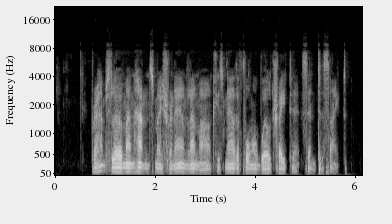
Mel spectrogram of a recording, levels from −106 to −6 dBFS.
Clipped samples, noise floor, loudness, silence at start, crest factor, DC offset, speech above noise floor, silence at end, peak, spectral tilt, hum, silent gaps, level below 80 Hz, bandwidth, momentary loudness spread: under 0.1%; -68 dBFS; -31 LUFS; 0.75 s; 22 dB; under 0.1%; 37 dB; 0.3 s; -10 dBFS; -5.5 dB/octave; none; none; -60 dBFS; 7.8 kHz; 13 LU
